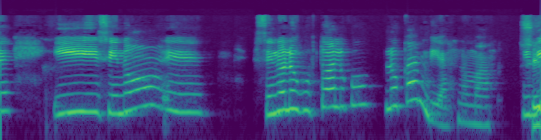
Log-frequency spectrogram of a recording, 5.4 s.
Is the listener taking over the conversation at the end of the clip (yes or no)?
yes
